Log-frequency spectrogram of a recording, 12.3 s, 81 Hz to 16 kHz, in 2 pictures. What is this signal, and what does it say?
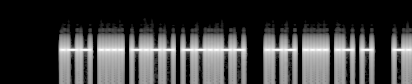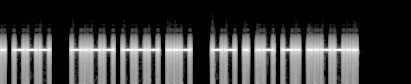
Morse code, heard as a keyed tone, about 25 wpm, 700 Hz. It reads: WHY, WHAT DO YOU MEAN?
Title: Sentences from Top 200 Words 25wpm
